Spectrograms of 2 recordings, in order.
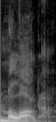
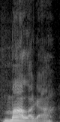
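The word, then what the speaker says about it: Málaga: There's a bunch of cool stuff now there's an accent over that first A, so I'm assuming, I've always said Malaga, and I think it's Malaga.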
